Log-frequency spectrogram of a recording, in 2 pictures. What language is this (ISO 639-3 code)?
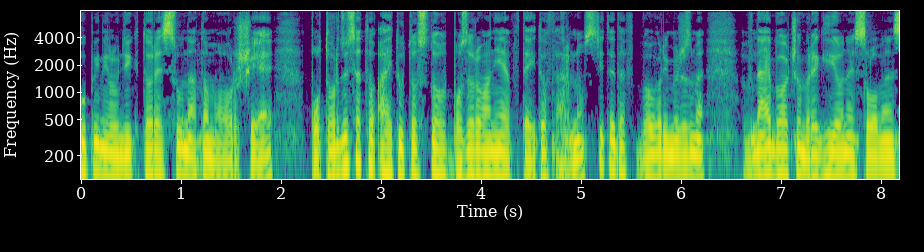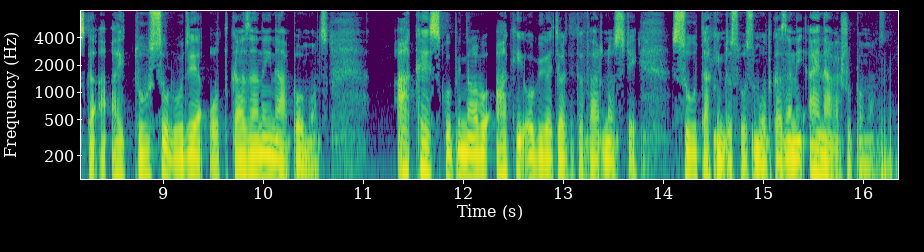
slk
